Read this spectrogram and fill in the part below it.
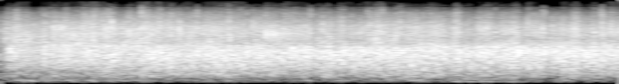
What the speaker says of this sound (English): So I want to give them a round of applause real quick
